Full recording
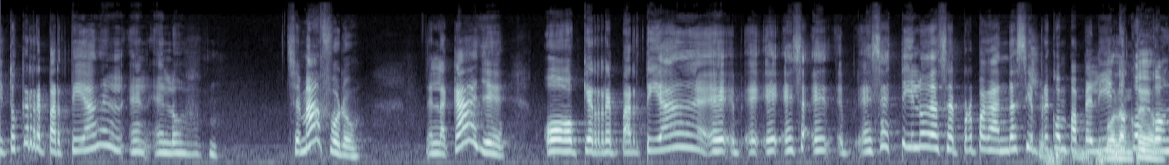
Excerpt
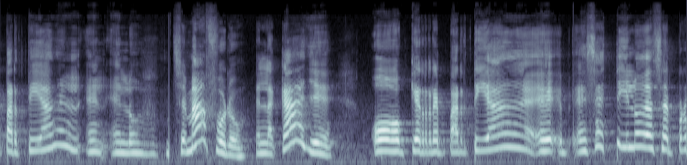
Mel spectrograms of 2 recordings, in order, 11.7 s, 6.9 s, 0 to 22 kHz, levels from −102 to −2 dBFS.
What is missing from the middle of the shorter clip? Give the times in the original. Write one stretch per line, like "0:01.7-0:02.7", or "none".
0:02.0-0:02.8
0:03.6-0:04.2
0:07.4-0:08.5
